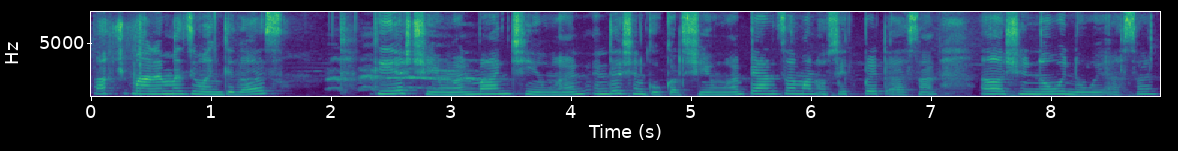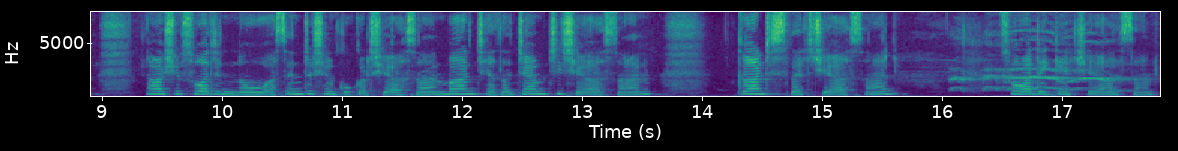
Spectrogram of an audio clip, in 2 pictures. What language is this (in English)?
Kashmiri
